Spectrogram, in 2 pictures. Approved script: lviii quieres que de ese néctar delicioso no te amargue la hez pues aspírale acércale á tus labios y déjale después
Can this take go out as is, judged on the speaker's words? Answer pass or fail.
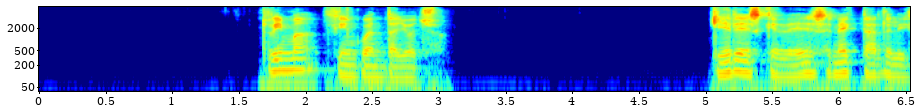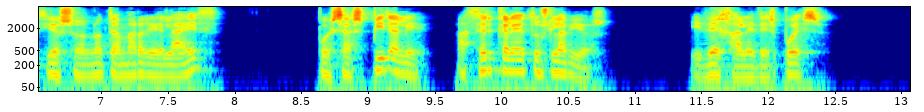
pass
